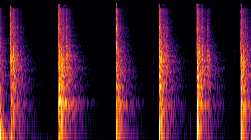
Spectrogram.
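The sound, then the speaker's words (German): Six firm, evenly spaced thwacks of a mallet pounding schnitzel cutlets flat between sheets of cling film, each a sharp strike with a brief ringing decay, steady rhythm, no voices. “Gut, dann geht es los. Klopfen!”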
